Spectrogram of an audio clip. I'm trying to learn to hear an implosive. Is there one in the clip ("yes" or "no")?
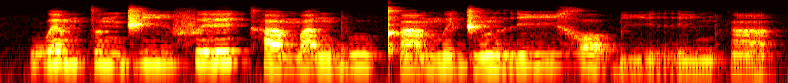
yes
